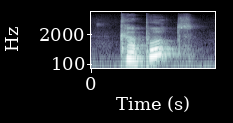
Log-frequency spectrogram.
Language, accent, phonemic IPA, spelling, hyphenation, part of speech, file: German, Austria, /kaˈpʊt/, kaputt, ka‧putt, adjective, De-at-kaputt.ogg
- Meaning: 1. destroyed, broken, out of order 2. tired, exhausted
